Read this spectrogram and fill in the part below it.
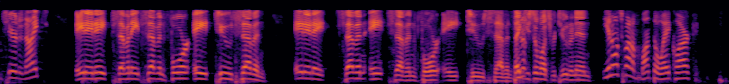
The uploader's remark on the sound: called in on this show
